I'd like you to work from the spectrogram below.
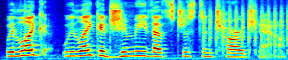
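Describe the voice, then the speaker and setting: Excitable young woman streaming a game. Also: fairly high pitch, normal speed. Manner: excitable, swears freely, reads game text aloud. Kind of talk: casual let's-play commentary.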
